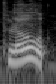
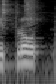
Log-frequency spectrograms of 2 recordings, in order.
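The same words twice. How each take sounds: First: Careful corrected float. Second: The mispronounced float, plot; wrong float. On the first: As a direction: float said with a clear f and a long "ow", flowt. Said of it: "Ayan, hindi float". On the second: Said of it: "hindi float". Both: Shown as a demonstration.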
